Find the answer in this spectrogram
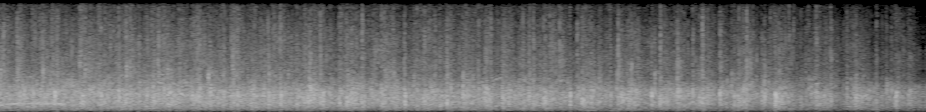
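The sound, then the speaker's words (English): A crowd claps steadily for several seconds as a hand clap of praise to the Lord during a sermon, a dense, even wash of many hands beating together at a strong level that eases off slightly at the end. “Now, if you receive that, just give the Lord a hand clap of praise, wherever you are.”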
